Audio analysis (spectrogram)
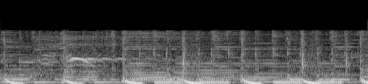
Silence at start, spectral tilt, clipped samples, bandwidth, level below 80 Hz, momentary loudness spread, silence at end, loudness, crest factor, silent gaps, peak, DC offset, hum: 0 s; -12.5 dB/octave; under 0.1%; 5.2 kHz; -18 dBFS; 4 LU; 0 s; -17 LUFS; 10 dB; none; -4 dBFS; under 0.1%; none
